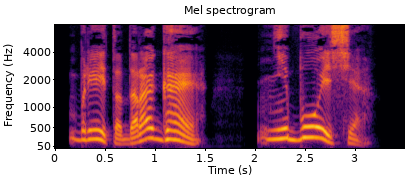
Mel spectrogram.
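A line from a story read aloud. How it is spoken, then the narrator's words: Pleading. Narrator (Russian): Взмолился Клампин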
